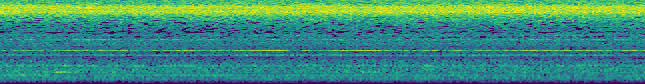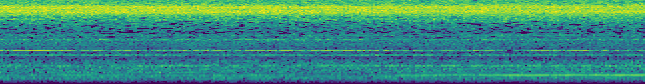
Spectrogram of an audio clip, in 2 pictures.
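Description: Tea-processing factory machinery running: a steady, loud drone with a few held hum tones in it.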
